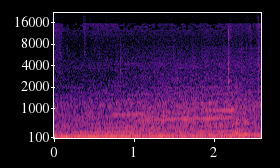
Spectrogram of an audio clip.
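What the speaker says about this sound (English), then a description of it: "it's like some ghost pressed the throttle and blipped it" A Hyundai i20N hot hatch idling by itself gives a sudden unprompted throttle blip, its engine note lifting briefly over a steady low idle hum, fairly close and with no voices.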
